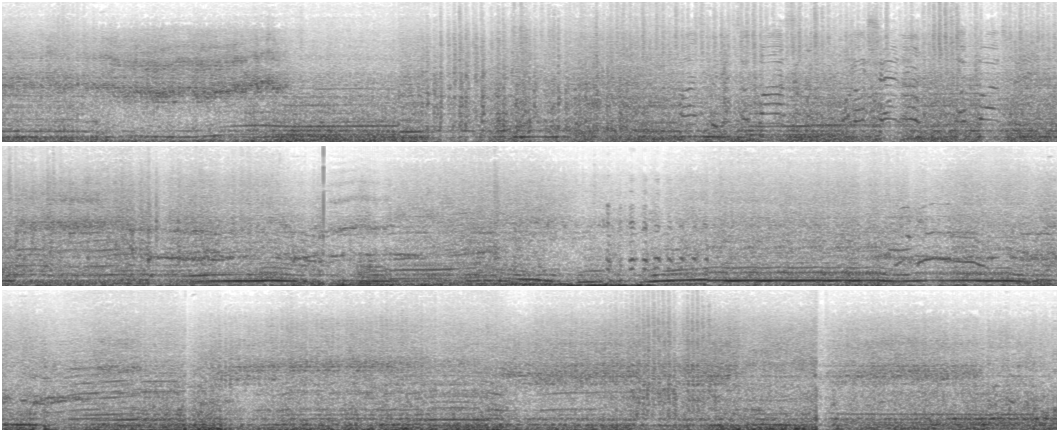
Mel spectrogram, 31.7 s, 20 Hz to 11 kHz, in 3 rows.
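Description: BMW E36 325i's straight-six engine revving hard, its pitch rising, falling and holding as it drifts, with tyres squealing in bursts near the start, around the middle and near the end, heard from inside the cabin.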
